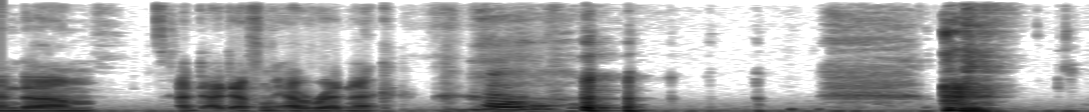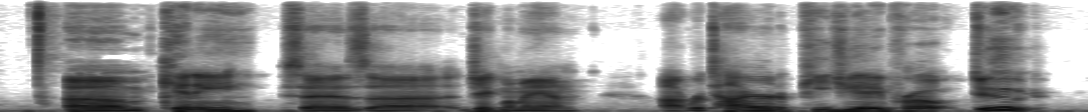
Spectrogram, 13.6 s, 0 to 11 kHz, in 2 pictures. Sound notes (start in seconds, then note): 2.8 laughter; 5.8 clears throat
